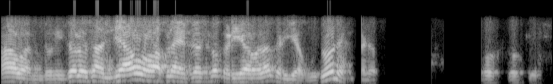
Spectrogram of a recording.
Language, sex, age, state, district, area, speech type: Gujarati, male, 60+, Gujarat, Aravalli, urban, conversation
